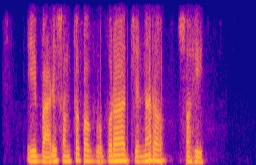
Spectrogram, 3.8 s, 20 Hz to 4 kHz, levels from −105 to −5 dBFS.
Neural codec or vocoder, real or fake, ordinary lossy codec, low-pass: none; real; Opus, 16 kbps; 3.6 kHz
